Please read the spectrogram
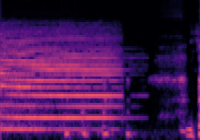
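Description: A loud held pitched tone with many overtones, level in pitch, that stops about a second and a quarter in.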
